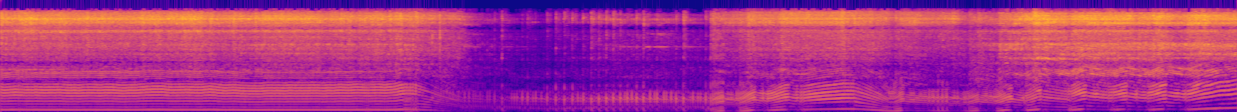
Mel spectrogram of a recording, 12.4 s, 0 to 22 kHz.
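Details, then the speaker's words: Vintage Husqvarna L65 chainsaw, freshly sharpened chain, carb slightly tuned that morning, about half a tank, bucking ash: steady high scream drops as the chain bites, then revs surge between cuts; owner unsure if normal or a tuning issue. "When you hear the RPMs kick up when the tank's almost empty, I don't know if that's the way it's supposed to be or if I can tune it."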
